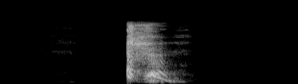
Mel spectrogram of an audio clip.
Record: {
  "cough_length": "3.0 s",
  "cough_amplitude": 31407,
  "cough_signal_mean_std_ratio": 0.29,
  "survey_phase": "beta (2021-08-13 to 2022-03-07)",
  "age": "45-64",
  "gender": "Female",
  "wearing_mask": "No",
  "symptom_runny_or_blocked_nose": true,
  "symptom_other": true,
  "smoker_status": "Never smoked",
  "respiratory_condition_asthma": false,
  "respiratory_condition_other": false,
  "recruitment_source": "REACT",
  "submission_delay": "1 day",
  "covid_test_result": "Negative",
  "covid_test_method": "RT-qPCR"
}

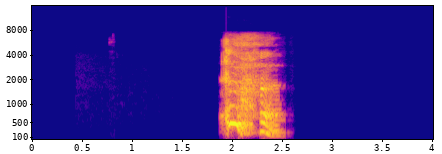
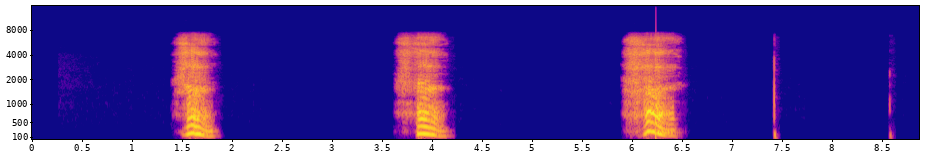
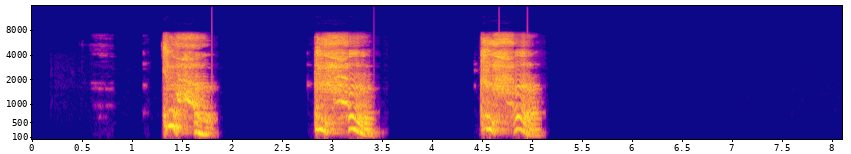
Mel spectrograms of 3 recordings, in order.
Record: {
  "cough_length": "4.0 s",
  "cough_amplitude": 32768,
  "cough_signal_mean_std_ratio": 0.29,
  "exhalation_length": "8.9 s",
  "exhalation_amplitude": 30598,
  "exhalation_signal_mean_std_ratio": 0.26,
  "three_cough_length": "8.1 s",
  "three_cough_amplitude": 32768,
  "three_cough_signal_mean_std_ratio": 0.38,
  "survey_phase": "alpha (2021-03-01 to 2021-08-12)",
  "age": "65+",
  "gender": "Female",
  "wearing_mask": "No",
  "symptom_none": true,
  "smoker_status": "Never smoked",
  "respiratory_condition_asthma": true,
  "respiratory_condition_other": false,
  "recruitment_source": "REACT",
  "submission_delay": "1 day",
  "covid_test_result": "Negative",
  "covid_test_method": "RT-qPCR"
}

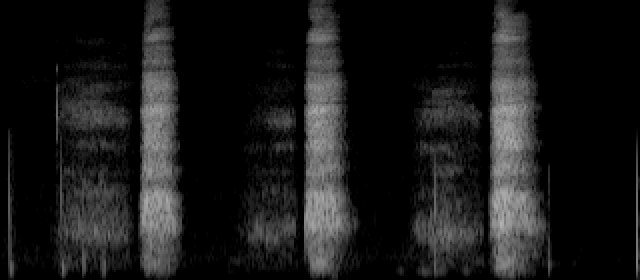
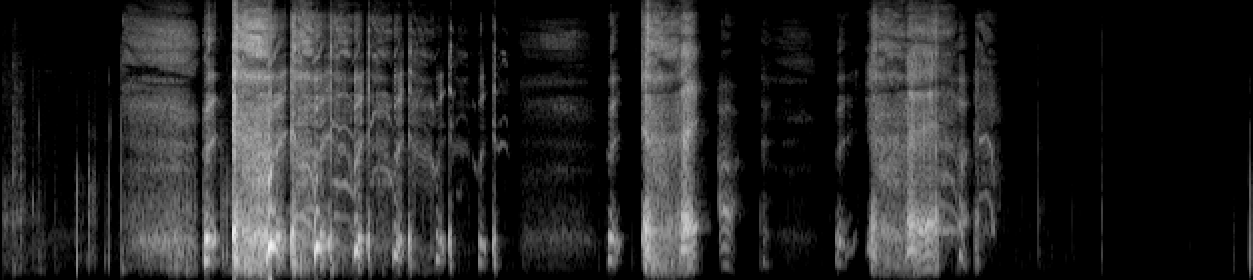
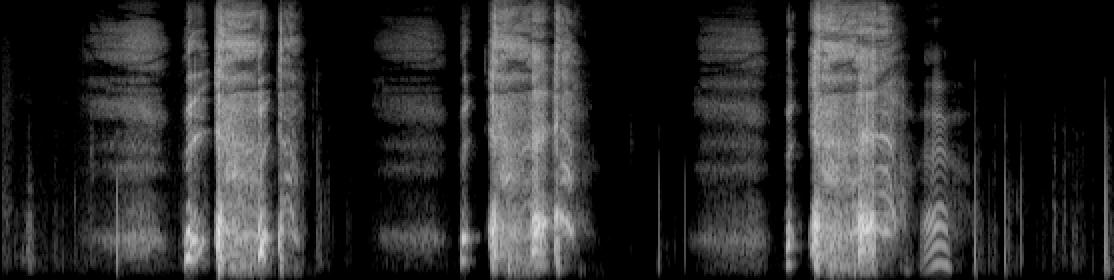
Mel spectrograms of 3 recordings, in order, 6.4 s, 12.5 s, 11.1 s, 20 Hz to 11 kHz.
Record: {
  "exhalation_length": "6.4 s",
  "exhalation_amplitude": 8086,
  "exhalation_signal_mean_std_ratio": 0.34,
  "cough_length": "12.5 s",
  "cough_amplitude": 32768,
  "cough_signal_mean_std_ratio": 0.27,
  "three_cough_length": "11.1 s",
  "three_cough_amplitude": 32768,
  "three_cough_signal_mean_std_ratio": 0.35,
  "survey_phase": "alpha (2021-03-01 to 2021-08-12)",
  "age": "18-44",
  "gender": "Female",
  "wearing_mask": "No",
  "symptom_cough_any": true,
  "symptom_shortness_of_breath": true,
  "symptom_abdominal_pain": true,
  "symptom_diarrhoea": true,
  "symptom_fatigue": true,
  "symptom_fever_high_temperature": true,
  "symptom_headache": true,
  "symptom_onset": "3 days",
  "smoker_status": "Never smoked",
  "respiratory_condition_asthma": true,
  "respiratory_condition_other": false,
  "recruitment_source": "Test and Trace",
  "submission_delay": "2 days",
  "covid_test_result": "Positive",
  "covid_test_method": "RT-qPCR"
}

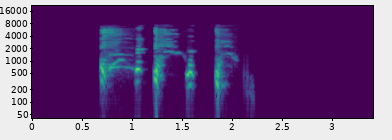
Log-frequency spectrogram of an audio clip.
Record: {
  "cough_length": "3.4 s",
  "cough_amplitude": 28535,
  "cough_signal_mean_std_ratio": 0.31,
  "survey_phase": "alpha (2021-03-01 to 2021-08-12)",
  "age": "45-64",
  "gender": "Female",
  "wearing_mask": "Yes",
  "symptom_cough_any": true,
  "symptom_fatigue": true,
  "symptom_fever_high_temperature": true,
  "symptom_headache": true,
  "symptom_loss_of_taste": true,
  "symptom_onset": "8 days",
  "smoker_status": "Never smoked",
  "respiratory_condition_asthma": false,
  "respiratory_condition_other": false,
  "recruitment_source": "Test and Trace",
  "submission_delay": "2 days",
  "covid_test_result": "Positive",
  "covid_test_method": "RT-qPCR"
}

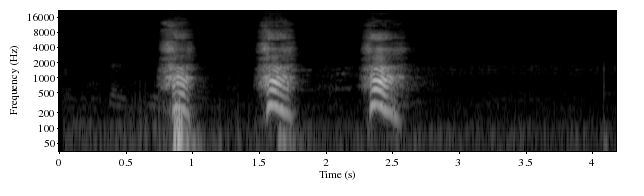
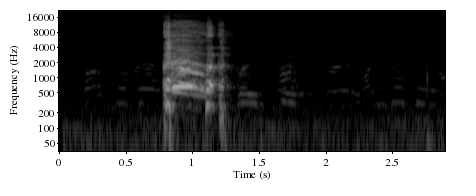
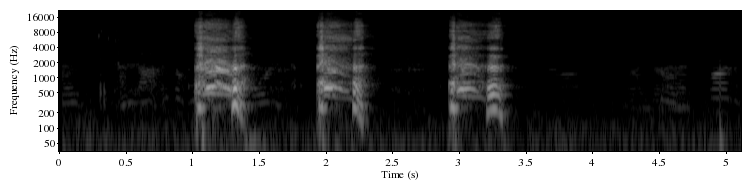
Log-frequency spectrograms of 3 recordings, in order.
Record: {
  "exhalation_length": "4.2 s",
  "exhalation_amplitude": 7400,
  "exhalation_signal_mean_std_ratio": 0.3,
  "cough_length": "2.9 s",
  "cough_amplitude": 3635,
  "cough_signal_mean_std_ratio": 0.29,
  "three_cough_length": "5.1 s",
  "three_cough_amplitude": 3917,
  "three_cough_signal_mean_std_ratio": 0.35,
  "survey_phase": "beta (2021-08-13 to 2022-03-07)",
  "age": "45-64",
  "gender": "Female",
  "wearing_mask": "No",
  "symptom_none": true,
  "smoker_status": "Never smoked",
  "respiratory_condition_asthma": false,
  "respiratory_condition_other": false,
  "recruitment_source": "REACT",
  "submission_delay": "1 day",
  "covid_test_result": "Negative",
  "covid_test_method": "RT-qPCR",
  "influenza_a_test_result": "Negative",
  "influenza_b_test_result": "Negative"
}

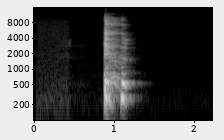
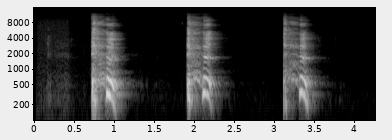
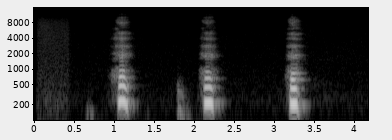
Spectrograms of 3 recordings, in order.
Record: {
  "cough_length": "2.2 s",
  "cough_amplitude": 27383,
  "cough_signal_mean_std_ratio": 0.23,
  "three_cough_length": "4.3 s",
  "three_cough_amplitude": 22769,
  "three_cough_signal_mean_std_ratio": 0.31,
  "exhalation_length": "4.2 s",
  "exhalation_amplitude": 8871,
  "exhalation_signal_mean_std_ratio": 0.24,
  "survey_phase": "beta (2021-08-13 to 2022-03-07)",
  "age": "45-64",
  "gender": "Female",
  "wearing_mask": "No",
  "symptom_none": true,
  "smoker_status": "Never smoked",
  "respiratory_condition_asthma": false,
  "respiratory_condition_other": false,
  "recruitment_source": "REACT",
  "submission_delay": "2 days",
  "covid_test_result": "Negative",
  "covid_test_method": "RT-qPCR",
  "influenza_a_test_result": "Negative",
  "influenza_b_test_result": "Negative"
}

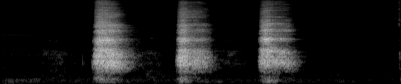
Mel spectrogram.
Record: {
  "exhalation_length": "4.0 s",
  "exhalation_amplitude": 30543,
  "exhalation_signal_mean_std_ratio": 0.37,
  "survey_phase": "alpha (2021-03-01 to 2021-08-12)",
  "age": "45-64",
  "gender": "Female",
  "wearing_mask": "No",
  "symptom_none": true,
  "smoker_status": "Never smoked",
  "respiratory_condition_asthma": false,
  "respiratory_condition_other": false,
  "recruitment_source": "REACT",
  "submission_delay": "1 day",
  "covid_test_result": "Negative",
  "covid_test_method": "RT-qPCR"
}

